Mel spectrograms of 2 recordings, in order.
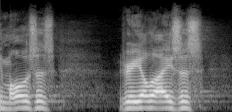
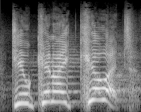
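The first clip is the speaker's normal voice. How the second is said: eager angel; 10 semitones higher than usual. Retold or imitated. Angel offers to kill demon.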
